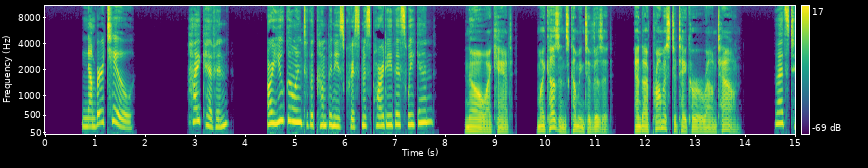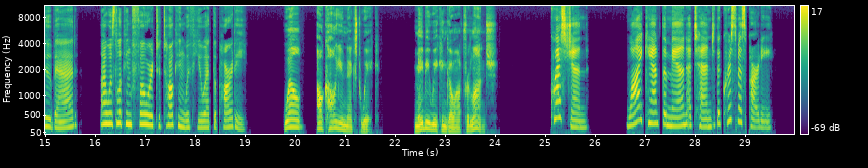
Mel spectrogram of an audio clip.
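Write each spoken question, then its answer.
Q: Why can't the man attend the Christmas party?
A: He promised to show his visiting cousin around town.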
